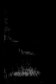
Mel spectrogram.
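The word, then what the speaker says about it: 休: It is written like that, and is pronounced Yasumu by itself and Q in compounds.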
